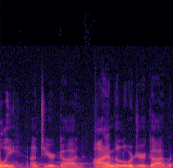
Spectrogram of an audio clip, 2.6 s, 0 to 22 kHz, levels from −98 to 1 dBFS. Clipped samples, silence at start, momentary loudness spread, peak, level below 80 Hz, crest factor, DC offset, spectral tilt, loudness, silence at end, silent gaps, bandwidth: under 0.1%; 0 s; 9 LU; -18 dBFS; -58 dBFS; 14 dB; under 0.1%; -7 dB/octave; -34 LUFS; 0 s; none; 14 kHz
